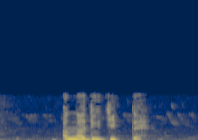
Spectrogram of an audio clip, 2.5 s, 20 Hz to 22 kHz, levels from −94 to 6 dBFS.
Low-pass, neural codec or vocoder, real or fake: 7.2 kHz; none; real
